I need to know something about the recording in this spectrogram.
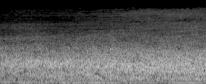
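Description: Highway traffic: cars passing with a steady rush of tyre and engine noise.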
